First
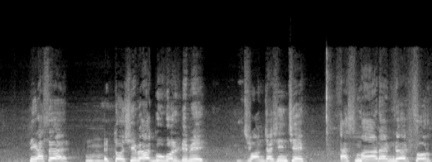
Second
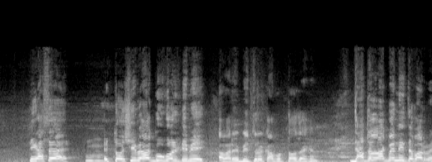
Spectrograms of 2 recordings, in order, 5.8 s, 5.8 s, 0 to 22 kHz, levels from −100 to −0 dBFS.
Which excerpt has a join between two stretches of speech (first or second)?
second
